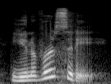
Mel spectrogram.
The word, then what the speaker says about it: university: don't pronounce the H we say a university because university sounds like a wise sound same with a European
